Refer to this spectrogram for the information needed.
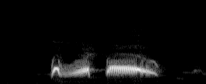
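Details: Spotted dove used as a decoy, giving one calling phrase: a clipped opening coo that slides upward, a pause, then a drawn-out, throbbing, gently descending coo with a clean ending and nothing else audible.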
